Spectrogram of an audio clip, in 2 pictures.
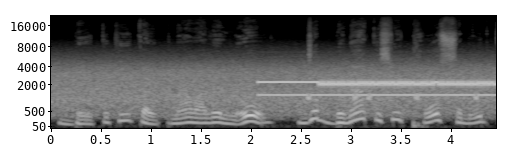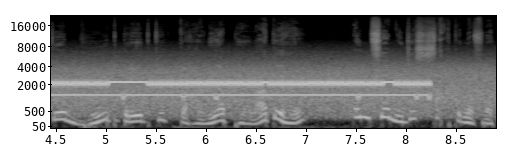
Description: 300-baud modem data (Bell 103 tones), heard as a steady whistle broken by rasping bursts, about 300 baud, 200 Hz shift, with phone line noise and speech in Hindi.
